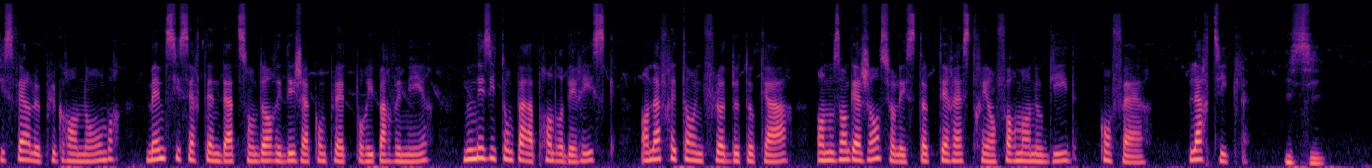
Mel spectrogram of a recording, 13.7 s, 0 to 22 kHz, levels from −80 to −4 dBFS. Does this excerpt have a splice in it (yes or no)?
no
